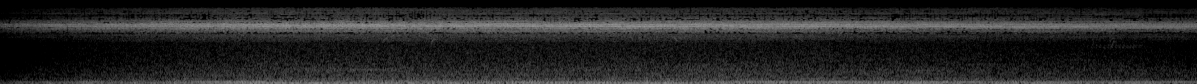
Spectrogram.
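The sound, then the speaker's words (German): A dense, continuous insect drone fills the whole stretch, cicadas buzzing steadily from all around with a high shimmering whine, no pauses and no voices, over a low rumbling background. “Wenn dieses Summen die Landschaft einnimmt, wenn es scheinbar von überall gleichzeitig kommt.”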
